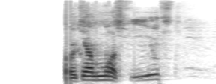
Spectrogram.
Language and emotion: Russian, angry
